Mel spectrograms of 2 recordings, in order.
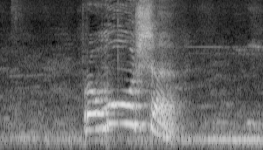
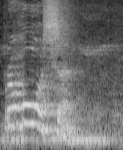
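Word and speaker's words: promotion: प्रमोशन प्रमोशन देखा बच्चों आप लोग अगर टी के बाद आई ए आई ई आई ओ आदि वर्ण दे रखे हो तो टी की ध्वनि क्या हो जाती है श श टी की ध्वनि श हो जाती है हमारा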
